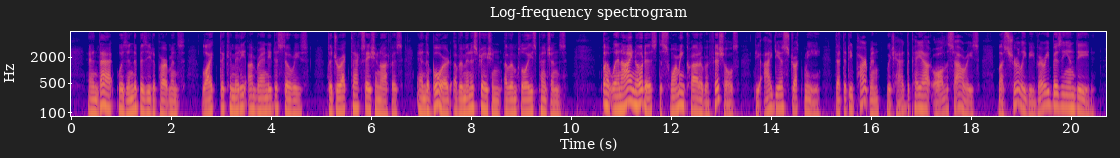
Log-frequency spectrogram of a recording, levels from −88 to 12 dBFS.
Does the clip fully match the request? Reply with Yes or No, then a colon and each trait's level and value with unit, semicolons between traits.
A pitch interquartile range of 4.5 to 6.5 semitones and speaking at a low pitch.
Yes: average, 5.1 semitones; low, 110 Hz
